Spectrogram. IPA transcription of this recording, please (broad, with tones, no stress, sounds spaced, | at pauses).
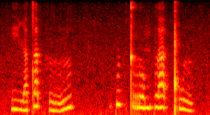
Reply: j i˩˦ a̯ t a˦˥ t̚ h ɯː˩˦ | p ɯ˦˥ k̚ t r o˧ m p l a˥˩ t̚ kʰ w ɯ˨˩ k̚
